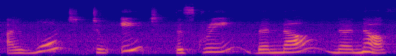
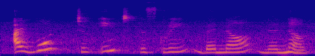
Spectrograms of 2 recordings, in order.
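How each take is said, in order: First: "I WANT to EAT this GREEN baNAna NOW", each stressed beat swooping up; iambic stress. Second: Said in the usual way. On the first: Shown as a demonstration. Teacher showing how to read iambs, stress on WANT, EAT, GREEN, NA, NOW. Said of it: "this is how you read an unstressed followed by a stressed".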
